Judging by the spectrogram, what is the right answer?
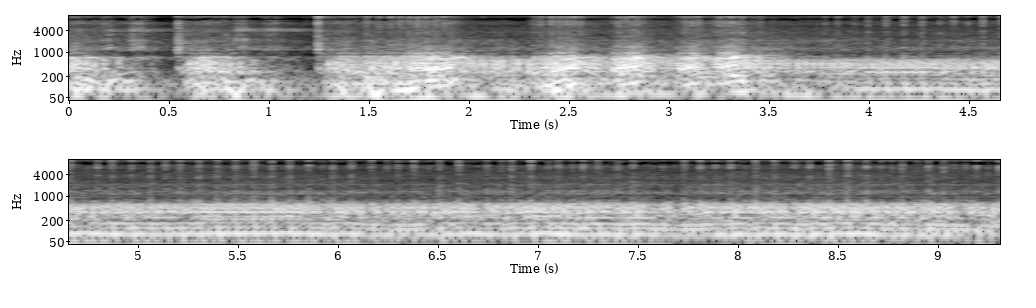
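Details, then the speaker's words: Echo two-stroke trimmer with sound crankcase, no air leaks and a clean fuel filter, after carb idle/mixture adjustment: throttle blips fail to pick up cleanly and fall back to a buzzy idle. It bogs from a lean-running carburettor and could be damaged. "You can tell even after adjustment, you know, the carburetor is not very responsive. It wants to bog a little bit between idle and wide open throttle. The carburetor is running lean."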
